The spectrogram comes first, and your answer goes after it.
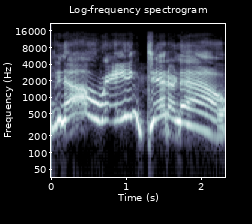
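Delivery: put-on raging beast, high, drawn-out screaming. Retelling a cartoon scene, quoting the beast: imitating the beast screaming. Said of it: "the beast enters and just starts screaming".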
